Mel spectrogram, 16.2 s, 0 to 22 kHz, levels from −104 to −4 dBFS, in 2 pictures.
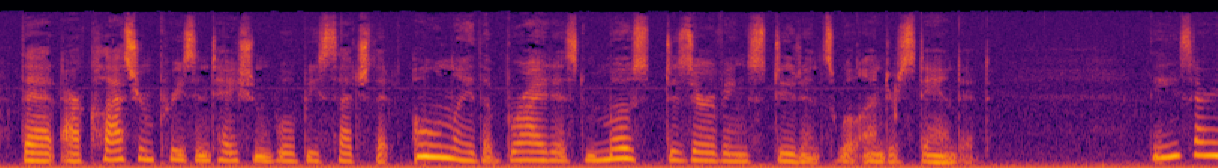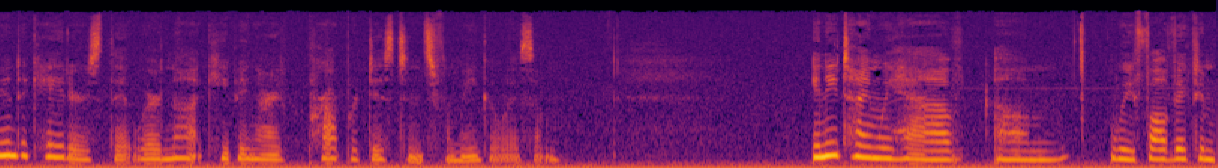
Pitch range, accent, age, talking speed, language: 175-250 Hz, American, 40-59, 135 wpm, English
